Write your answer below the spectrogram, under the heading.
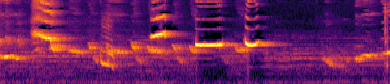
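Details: White-rumped shama singing agitated kretekan, a tumbling series of slurred whistles, two sharp piercing high notes, then softer falling and rising phrases.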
